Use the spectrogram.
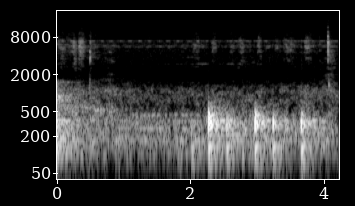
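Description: Chalk or marker writes on a classroom board, a few distinct taps and strokes growing sharper toward the end over a low room background, with no clear speech.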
